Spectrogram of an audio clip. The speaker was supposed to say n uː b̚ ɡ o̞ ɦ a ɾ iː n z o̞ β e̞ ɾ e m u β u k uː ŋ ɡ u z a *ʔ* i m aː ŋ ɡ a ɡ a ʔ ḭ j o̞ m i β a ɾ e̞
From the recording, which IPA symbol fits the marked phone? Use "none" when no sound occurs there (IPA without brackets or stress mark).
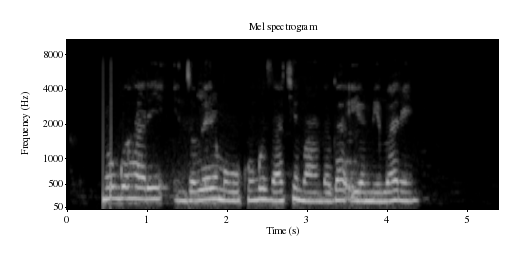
c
